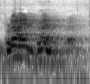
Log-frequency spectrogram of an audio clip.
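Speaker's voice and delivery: put-on an older actor coaxing a young one, lightly done; a fond hint of Fulton calling across the set; imitating Fulton. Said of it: "he kept saying".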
